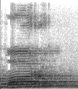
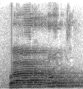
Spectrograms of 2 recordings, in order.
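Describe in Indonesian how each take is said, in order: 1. Vokal pertama adalah bunyi o bulat. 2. Vokal pertama adalah bunyi a terbuka. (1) "Kapan kita membaca ini sebagai O? Kalau suku katanya tertutup" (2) "Kan ini bisa O, bisa A ya"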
